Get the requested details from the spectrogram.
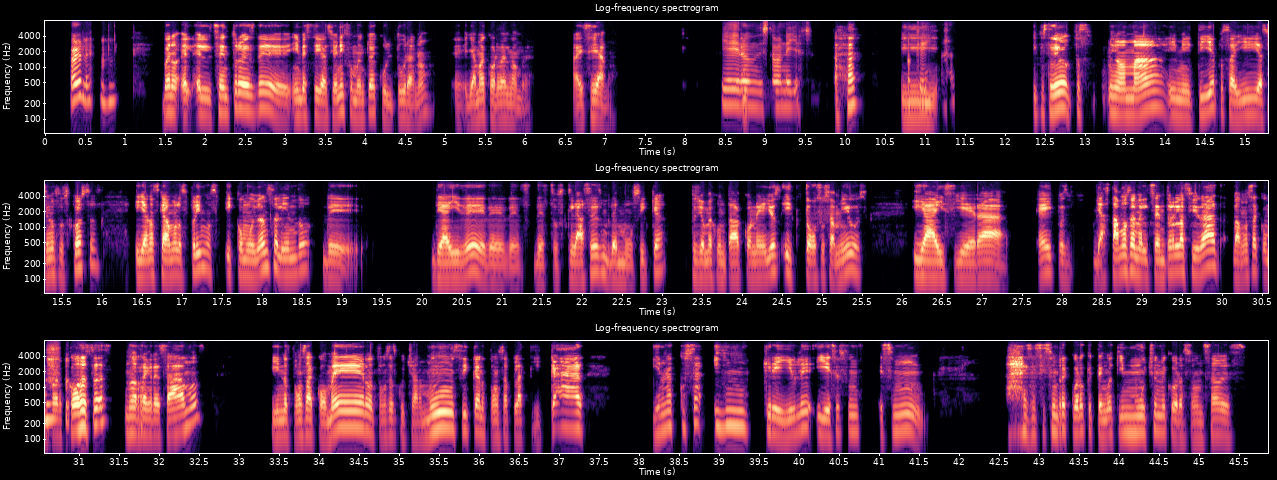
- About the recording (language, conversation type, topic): Spanish, podcast, ¿Qué canción te devuelve a una época concreta de tu vida?
- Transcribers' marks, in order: chuckle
